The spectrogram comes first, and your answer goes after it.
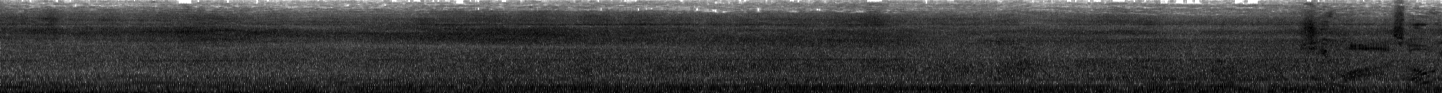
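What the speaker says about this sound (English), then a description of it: "Really something beautiful takeoff with WestJet." A WestJet airliner takes off at Vancouver YVR airport with a loud, sustained engine roar that holds steady close by throughout.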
